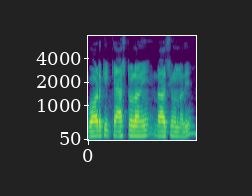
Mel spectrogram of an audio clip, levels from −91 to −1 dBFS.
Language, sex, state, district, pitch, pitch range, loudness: Telugu, male, Telangana, Hyderabad, 140 Hz, 135-145 Hz, -17 LUFS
